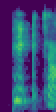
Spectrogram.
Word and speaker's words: picked: Picked up. Vì ở đây là nó là một cái đuôi ed, mình sẽ phát âm là picked, có âm th cuối cùng.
